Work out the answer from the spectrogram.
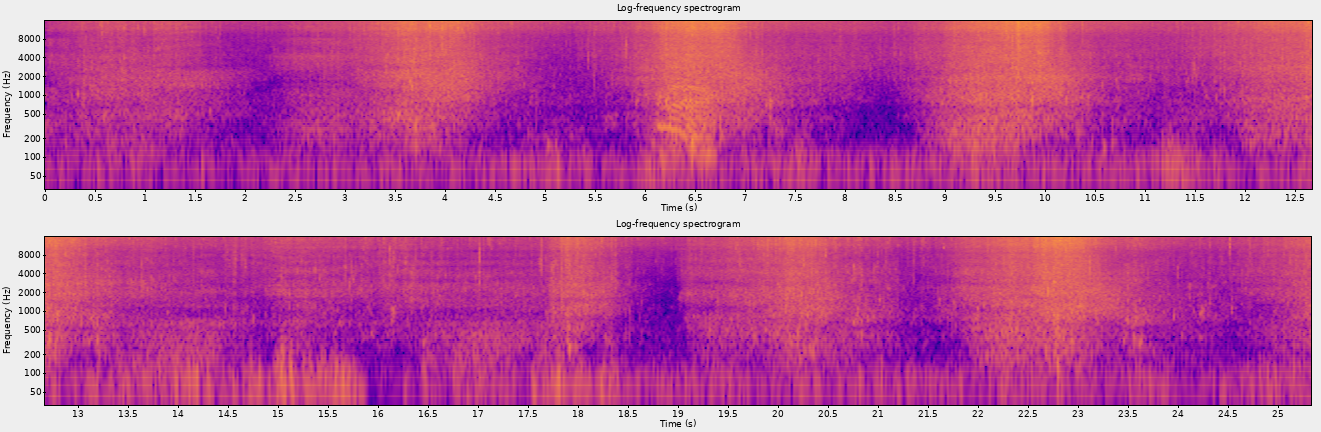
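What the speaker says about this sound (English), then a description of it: "Love the sound of the rocks just getting kind of maneuvered around." Waves wash over a rocky, granite-rich Lake Ontario shore, surging in repeated swells every few seconds as stones tumble and grind in the surf; near and steady with no voices.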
